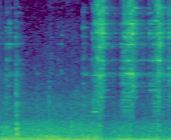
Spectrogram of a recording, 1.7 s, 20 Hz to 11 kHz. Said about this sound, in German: Das sind die Schlüssel fürs Millantor. Wir Nachtwächter hatten eine ganz wichtige Funktion, indem wir also die Stadttore um 20 Uhr verschlossen haben.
